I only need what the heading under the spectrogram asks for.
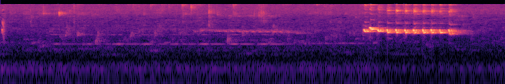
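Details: Sooty-headed bulbul lure call for making a bird sing and grow tame: faint thin tones, then a loud, bubbly burst of rapidly repeated chattering notes lasting about a second.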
